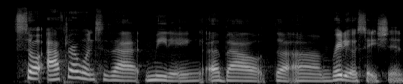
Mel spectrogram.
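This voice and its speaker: At a moderate pace, a woman with a slight Southern US accent speaks in a medium pitch on a very clean recording with a silent background. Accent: slight Southern twang, toned down. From US South (Louisiana and Dallas-Fort Worth, Texas). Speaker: radio personality and podcaster. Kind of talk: interview conversation. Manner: animated.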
